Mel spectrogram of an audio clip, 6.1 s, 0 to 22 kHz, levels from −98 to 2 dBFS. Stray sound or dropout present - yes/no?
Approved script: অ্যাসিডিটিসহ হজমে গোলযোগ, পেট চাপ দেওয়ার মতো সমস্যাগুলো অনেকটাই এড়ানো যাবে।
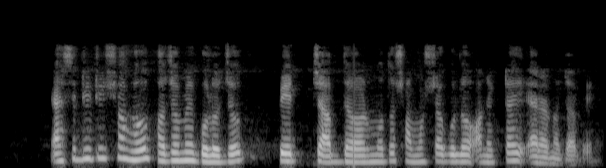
no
